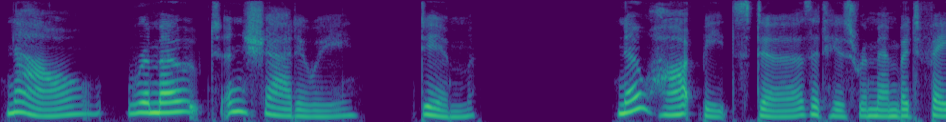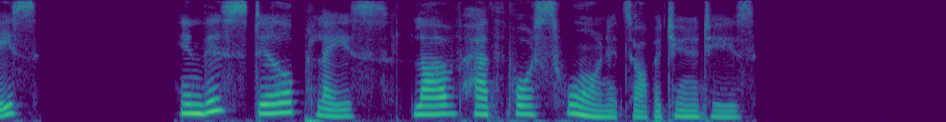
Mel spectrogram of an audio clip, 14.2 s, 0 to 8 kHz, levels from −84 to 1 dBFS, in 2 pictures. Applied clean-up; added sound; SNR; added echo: none; none; none; none.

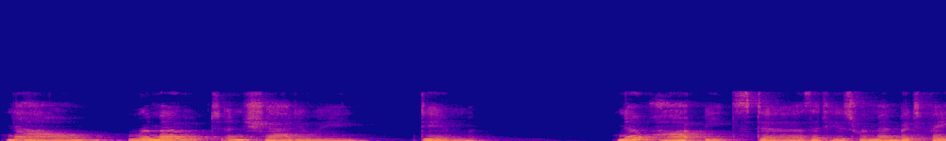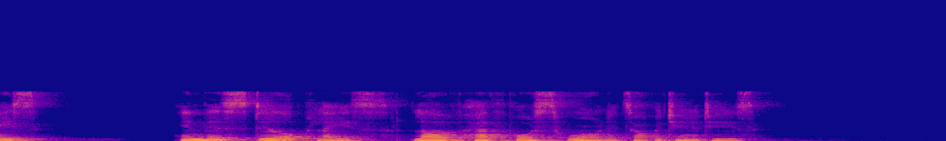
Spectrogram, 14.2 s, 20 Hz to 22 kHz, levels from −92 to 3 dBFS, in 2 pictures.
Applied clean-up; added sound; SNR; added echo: none; none; none; reverberation time 0.7 s.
